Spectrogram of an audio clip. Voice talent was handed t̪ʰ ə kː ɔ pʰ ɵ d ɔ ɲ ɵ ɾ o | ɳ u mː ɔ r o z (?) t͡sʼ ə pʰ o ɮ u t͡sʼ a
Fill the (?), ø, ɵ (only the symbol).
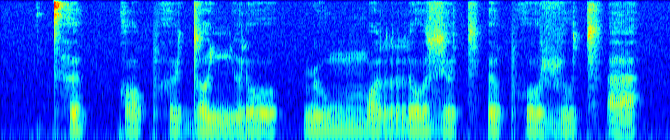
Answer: ɵ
